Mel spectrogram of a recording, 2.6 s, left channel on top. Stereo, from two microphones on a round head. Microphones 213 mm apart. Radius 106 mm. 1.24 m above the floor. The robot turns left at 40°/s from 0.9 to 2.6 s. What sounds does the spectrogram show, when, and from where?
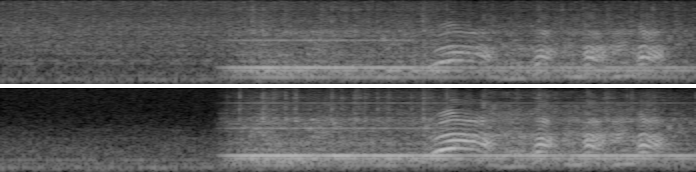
1.6 s laughter: 145° right, 0.8 m; by 2.5 s 175° left, 0.8 m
